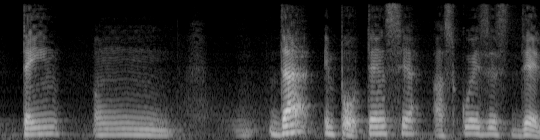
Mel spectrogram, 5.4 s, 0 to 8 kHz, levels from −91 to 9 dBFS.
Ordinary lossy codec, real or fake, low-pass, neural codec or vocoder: none; fake; 7.2 kHz; codec, 16 kHz, 0.4 kbps, LongCat-Audio-Codec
